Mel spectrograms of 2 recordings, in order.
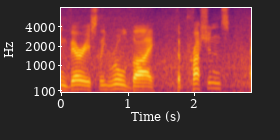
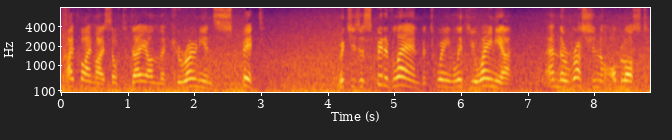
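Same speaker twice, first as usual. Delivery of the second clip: raised voice over the surf; shouting over wind; 6 semitones higher than usual. Real, not acted. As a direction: call out above the roaring wind. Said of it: "If you can hear me over the wind and the surf".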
